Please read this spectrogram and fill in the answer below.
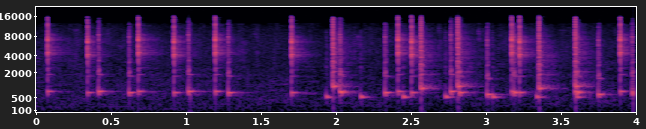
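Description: Cartoon sound effect of wooden clogs clacking on a street as several people walk: a run of quick, hollow clacks, each with a short pitched ring, growing busier about halfway through.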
